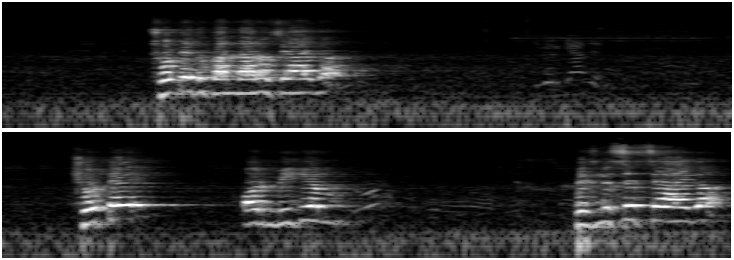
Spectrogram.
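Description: A man speaks forcefully into a microphone over loudspeakers, outdoors.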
